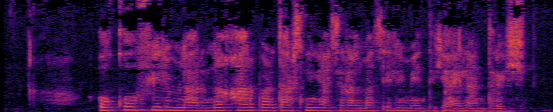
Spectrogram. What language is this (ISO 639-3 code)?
uzb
